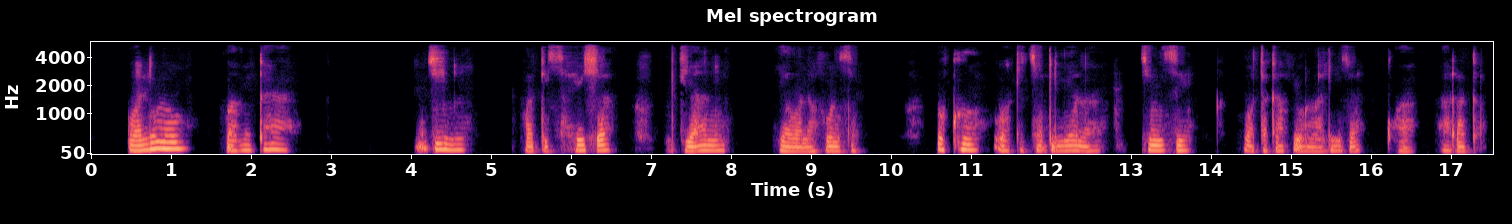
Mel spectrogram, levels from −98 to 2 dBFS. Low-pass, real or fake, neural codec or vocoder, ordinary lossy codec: 5.4 kHz; fake; codec, 44.1 kHz, 2.6 kbps, SNAC; AAC, 32 kbps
